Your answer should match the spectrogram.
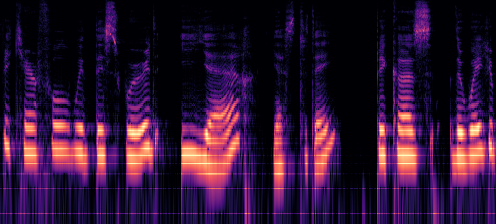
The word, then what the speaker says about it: hier: Here, just be careful with this word hier, yesterday, because the way you pronounce it is with all the sounds, except H, of course, which has no sound in French when it's on its own, like it is here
